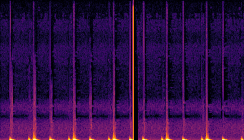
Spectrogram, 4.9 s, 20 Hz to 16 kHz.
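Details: Regular low heartbeat at about 75 a minute heard through a stethoscope, with a soft extra thud just before the first sound; fourth heart sound (S4).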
